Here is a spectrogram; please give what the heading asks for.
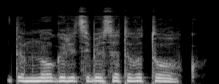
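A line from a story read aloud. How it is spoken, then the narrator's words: Weary. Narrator (Russian): устало продолжал он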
